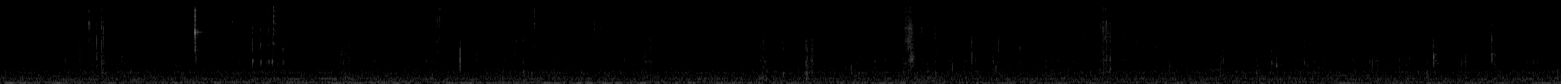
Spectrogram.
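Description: Faint crunching and chewing of a lettuce salad with chicken nugget pieces, with a few sharp clicks scattered through, the loudest about two seconds in.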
